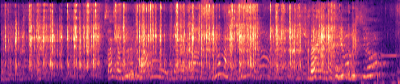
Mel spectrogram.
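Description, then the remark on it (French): A pen dropping and clattering onto a hard surface, with busy rattling and tapping that continues for several seconds before it suddenly stops. “Mais il est où mon stylo Ah, Super J'adore ça vous avez vu cette idée de se dire Ah, on va peut-être pas reconnaître que c'est un stylo, on va jouer un peu la comédie.”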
